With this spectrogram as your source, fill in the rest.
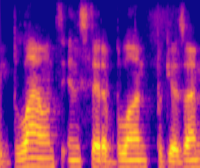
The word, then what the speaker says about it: Blount: And just for the record, my last name is spelled blunt.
